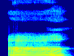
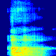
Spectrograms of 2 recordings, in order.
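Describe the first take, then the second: First: The pitch rises. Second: The pitch starts high and then falls. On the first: "the second tone, which is a rising sound" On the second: "starts high and then falls"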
